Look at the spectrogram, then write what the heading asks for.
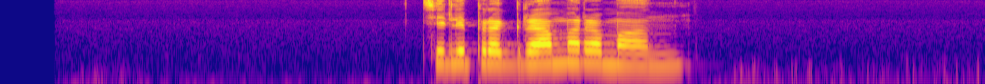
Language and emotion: Russian, neutral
